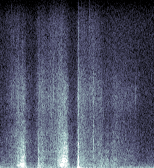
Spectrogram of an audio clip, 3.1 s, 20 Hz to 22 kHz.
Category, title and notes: Sound effects > Human sounds and actions
footsteps, carpet, shuffle2
carpet, shuffling, footsteps, foley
